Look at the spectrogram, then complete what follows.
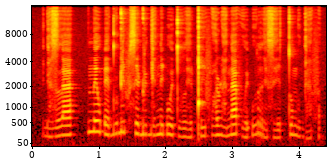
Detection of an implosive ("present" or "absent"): absent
